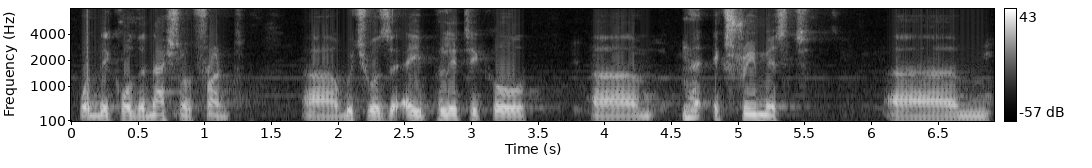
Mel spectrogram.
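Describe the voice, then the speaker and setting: Mellow, measured man in his fifties. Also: on the low side. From United Kingdom. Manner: measured, reflective storytelling with frequent pauses. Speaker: podcast guest, entrepreneur. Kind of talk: podcast interview.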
